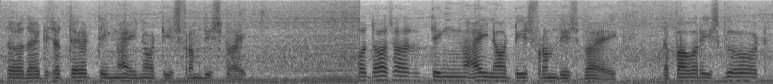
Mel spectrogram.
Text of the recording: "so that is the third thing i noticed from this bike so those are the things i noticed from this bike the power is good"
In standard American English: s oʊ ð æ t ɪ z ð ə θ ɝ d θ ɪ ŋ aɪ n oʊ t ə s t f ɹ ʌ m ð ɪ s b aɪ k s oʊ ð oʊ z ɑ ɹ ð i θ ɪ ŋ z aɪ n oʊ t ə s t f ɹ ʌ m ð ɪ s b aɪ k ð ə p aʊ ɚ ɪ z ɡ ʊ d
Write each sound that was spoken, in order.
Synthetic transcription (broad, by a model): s oʊ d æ t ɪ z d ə t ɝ d t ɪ ŋ aɪ n oʊ t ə s f ɹ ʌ m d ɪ s b aɪ k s oʊ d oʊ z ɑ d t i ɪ ŋ aɪ n oʊ t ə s f ɹ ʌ m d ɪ s b aɪ k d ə p aʊ ɚ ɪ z ɡ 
